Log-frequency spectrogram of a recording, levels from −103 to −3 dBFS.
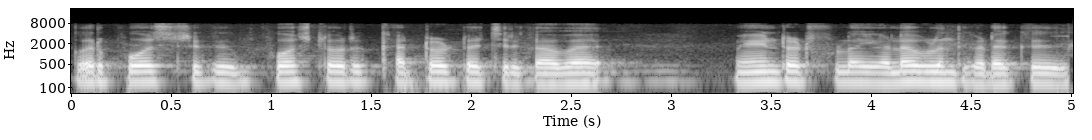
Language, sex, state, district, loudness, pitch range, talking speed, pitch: Tamil, male, Tamil Nadu, Kanyakumari, -15 LUFS, 140-150 Hz, 155 wpm, 145 Hz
